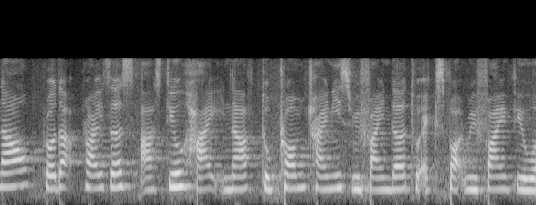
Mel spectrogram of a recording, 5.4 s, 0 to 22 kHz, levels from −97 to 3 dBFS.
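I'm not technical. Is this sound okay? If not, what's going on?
No. The speech has gain pumping throughout. Loud and soft parts end up closer in level, and the sound is squashed. That effect likely comes from the level being set far too high and an automatic limiter pulling it back each time.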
